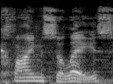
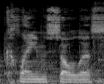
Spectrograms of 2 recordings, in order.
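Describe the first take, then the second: First: The first word sounds like climb. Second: The first word sounds like claim. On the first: "Not Climb Solace, which is what it looks like" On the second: "That's what I've heard a lot of people calling it"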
